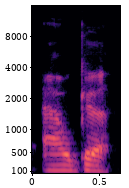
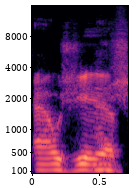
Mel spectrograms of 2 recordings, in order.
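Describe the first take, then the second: First: The name is said English style, hard g. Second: The name is said French style, soft g. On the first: The everyday London pronunciation the speaker uses. "the very London-based Alger hard G" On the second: The name's original French pronunciation. "I think it's French and I think it's Algier"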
